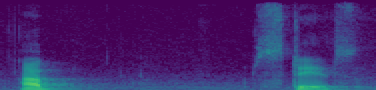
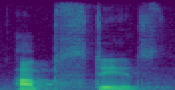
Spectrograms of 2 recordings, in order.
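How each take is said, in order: First: "upstairs" very slow, long pause after अप; broken into parts. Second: Said in the usual way. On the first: Shown as a demonstration. Teacher spelling out strokes for students, "upstairs" slowly in two parts. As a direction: split "upstairs" into अप and stairs. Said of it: "ठीक है".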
